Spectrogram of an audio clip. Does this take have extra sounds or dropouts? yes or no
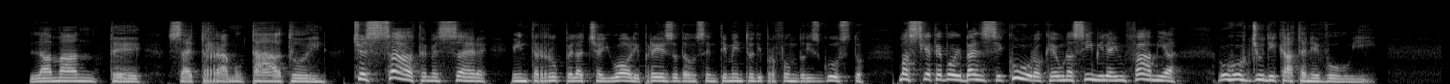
no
